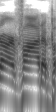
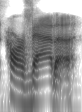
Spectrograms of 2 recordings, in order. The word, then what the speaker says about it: Arvada: Well, she said Arvada, but if you live there, it's Arvada.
